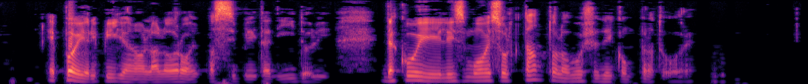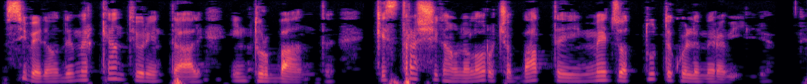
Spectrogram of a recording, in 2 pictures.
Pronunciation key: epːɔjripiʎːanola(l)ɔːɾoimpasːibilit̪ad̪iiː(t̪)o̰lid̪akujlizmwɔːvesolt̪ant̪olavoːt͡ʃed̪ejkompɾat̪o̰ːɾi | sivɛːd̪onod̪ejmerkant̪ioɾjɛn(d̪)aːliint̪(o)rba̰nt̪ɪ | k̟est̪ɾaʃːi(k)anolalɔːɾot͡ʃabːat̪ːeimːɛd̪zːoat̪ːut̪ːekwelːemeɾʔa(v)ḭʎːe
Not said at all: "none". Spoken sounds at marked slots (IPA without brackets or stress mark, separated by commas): l, d̪, t̪, u, k, v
